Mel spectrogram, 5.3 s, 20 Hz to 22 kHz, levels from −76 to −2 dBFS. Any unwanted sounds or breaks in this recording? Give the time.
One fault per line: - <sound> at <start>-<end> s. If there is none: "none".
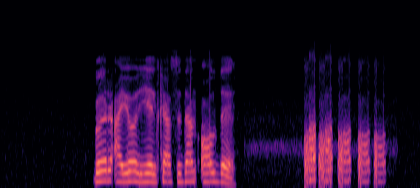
- laugh at 3.8-4.8 s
